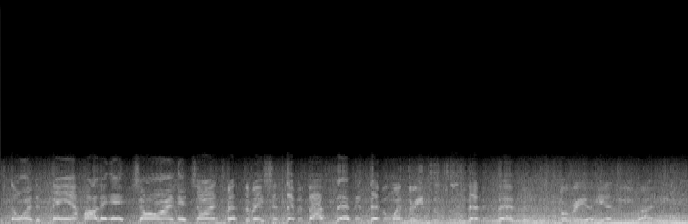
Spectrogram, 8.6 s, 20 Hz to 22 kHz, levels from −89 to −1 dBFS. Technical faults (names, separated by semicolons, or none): none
